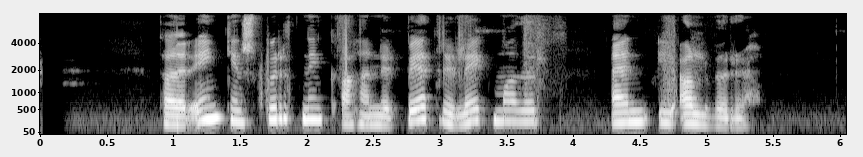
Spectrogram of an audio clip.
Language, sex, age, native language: Icelandic, female, 50-59, Icelandic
